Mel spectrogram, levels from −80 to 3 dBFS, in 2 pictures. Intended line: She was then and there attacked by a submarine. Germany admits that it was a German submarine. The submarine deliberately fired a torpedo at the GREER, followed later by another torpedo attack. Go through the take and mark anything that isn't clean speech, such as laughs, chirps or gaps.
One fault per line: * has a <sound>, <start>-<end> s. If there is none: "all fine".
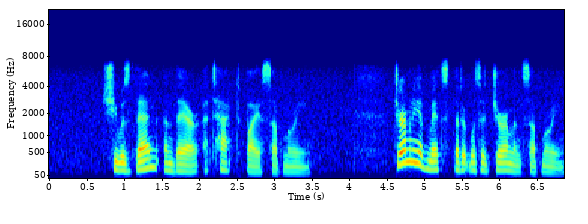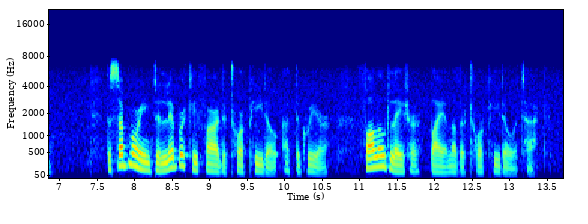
all fine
